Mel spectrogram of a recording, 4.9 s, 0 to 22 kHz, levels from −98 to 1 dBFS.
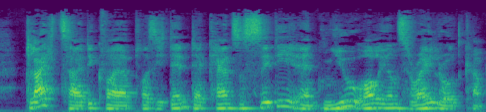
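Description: There are no technical faults to describe in time order.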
